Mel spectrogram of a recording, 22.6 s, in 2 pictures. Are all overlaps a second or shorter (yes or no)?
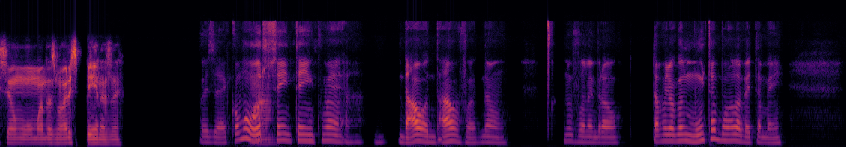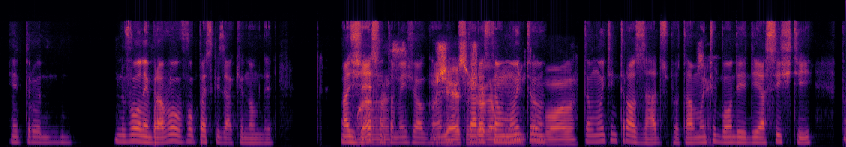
no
